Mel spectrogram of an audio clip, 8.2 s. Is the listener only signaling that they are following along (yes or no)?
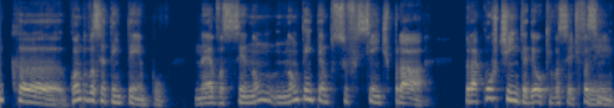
yes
